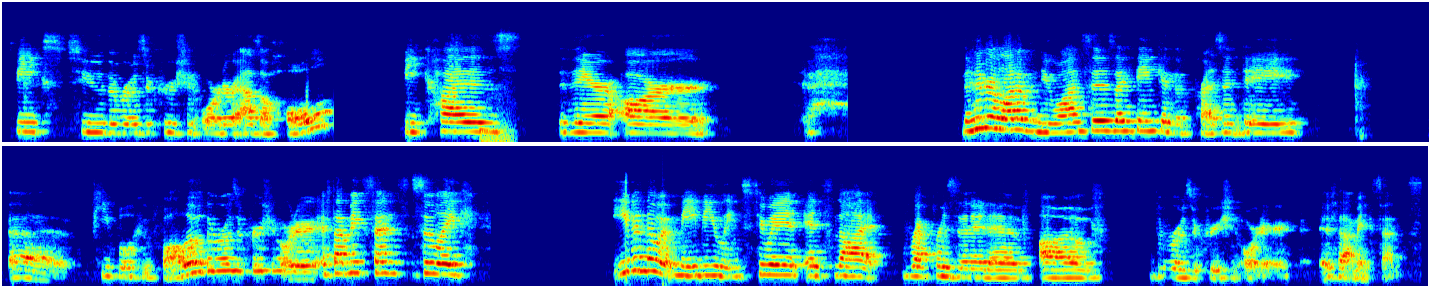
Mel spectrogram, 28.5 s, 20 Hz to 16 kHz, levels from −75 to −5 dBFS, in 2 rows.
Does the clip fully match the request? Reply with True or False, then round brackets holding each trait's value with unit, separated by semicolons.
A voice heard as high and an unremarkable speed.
False (215 Hz; 115 wpm)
